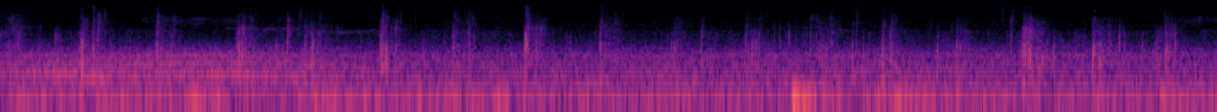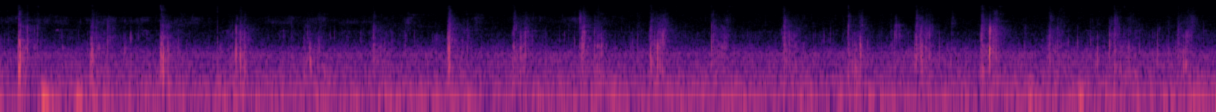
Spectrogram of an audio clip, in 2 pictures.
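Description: Footsteps crunching on a gravel trail at a steady walking pace.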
